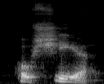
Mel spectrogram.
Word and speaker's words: Hoshea: Hoshea, it's like the word Joshua without the initial syllable, which means just liberator.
